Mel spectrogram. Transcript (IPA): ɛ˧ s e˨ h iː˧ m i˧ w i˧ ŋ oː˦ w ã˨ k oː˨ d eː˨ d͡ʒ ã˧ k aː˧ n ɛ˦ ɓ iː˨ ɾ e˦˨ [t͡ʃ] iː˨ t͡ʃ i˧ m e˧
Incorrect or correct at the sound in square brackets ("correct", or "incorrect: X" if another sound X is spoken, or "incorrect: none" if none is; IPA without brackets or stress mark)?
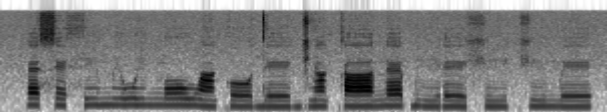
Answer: incorrect: ʃ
